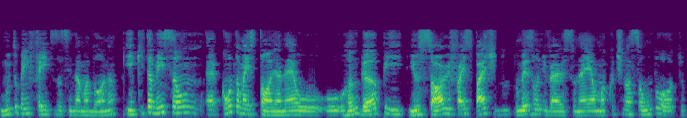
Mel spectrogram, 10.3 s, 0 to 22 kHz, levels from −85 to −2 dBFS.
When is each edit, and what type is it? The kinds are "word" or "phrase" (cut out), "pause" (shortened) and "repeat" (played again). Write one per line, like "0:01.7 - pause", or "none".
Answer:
0:07.4 - word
